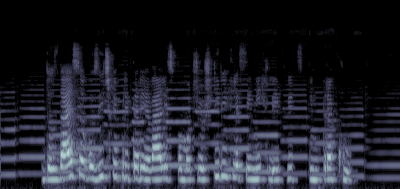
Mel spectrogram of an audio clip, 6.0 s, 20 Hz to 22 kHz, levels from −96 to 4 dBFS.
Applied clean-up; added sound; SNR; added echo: none; Wind instrument, woodwind instrument; 19 dB; none.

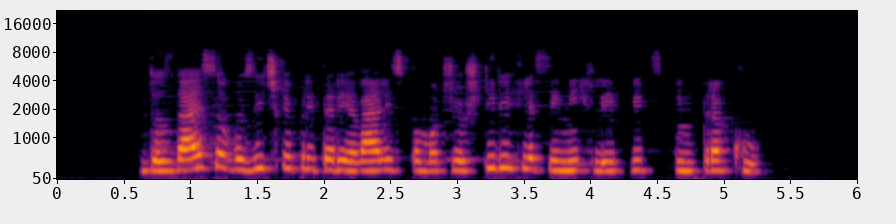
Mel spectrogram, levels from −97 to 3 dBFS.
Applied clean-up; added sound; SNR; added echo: neural mask model DeepFilterNet 3.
